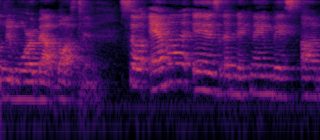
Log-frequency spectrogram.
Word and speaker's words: Ama: And then since middle school, everyone just sort of called me Emma. It's funny about the pronunciation, because I'm sure in middle school that changed 1,000,000 times before I settled on Emma, so it was probably Emma, Amma forever too.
